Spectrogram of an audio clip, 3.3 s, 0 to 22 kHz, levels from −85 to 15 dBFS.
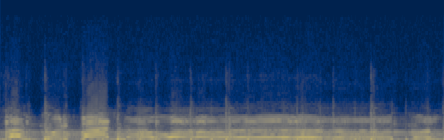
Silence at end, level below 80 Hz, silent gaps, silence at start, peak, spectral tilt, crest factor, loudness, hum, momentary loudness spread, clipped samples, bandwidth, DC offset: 0 s; -52 dBFS; none; 0 s; -2 dBFS; -5.5 dB/octave; 16 dB; -18 LUFS; none; 5 LU; under 0.1%; 10 kHz; 0.7%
